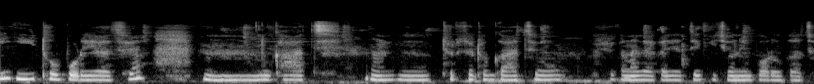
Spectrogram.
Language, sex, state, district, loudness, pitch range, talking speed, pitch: Bengali, female, West Bengal, Purulia, -18 LUFS, 200-215 Hz, 125 wpm, 205 Hz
